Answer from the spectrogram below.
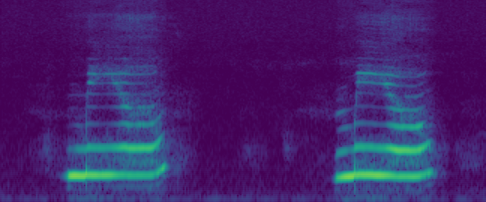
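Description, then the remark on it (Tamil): A person imitates a cat's meow twice, two drawn-out, tonal mews of under a second each, separated by a short pause, clear with no other sounds; it stands for a faint cat voice heard overhead beside a grain storage room, where two children were searching for a lost cat. “ஒரு நாள் அவங்க ரெண்டு பேரும் இந்த தானியங்கள்லாம் போட்டு வைக்கிற ஒரு அறைக்கு பக்கத்தில் விளையாடிட்டு இருந்தாங்களா அப்போது அவங்களோட தலைக்கு மேலே மெல்லிசாக ஒரு குரல் கேட்டுச்சு”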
